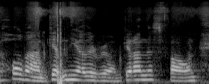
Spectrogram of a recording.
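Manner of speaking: usual speaking voice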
